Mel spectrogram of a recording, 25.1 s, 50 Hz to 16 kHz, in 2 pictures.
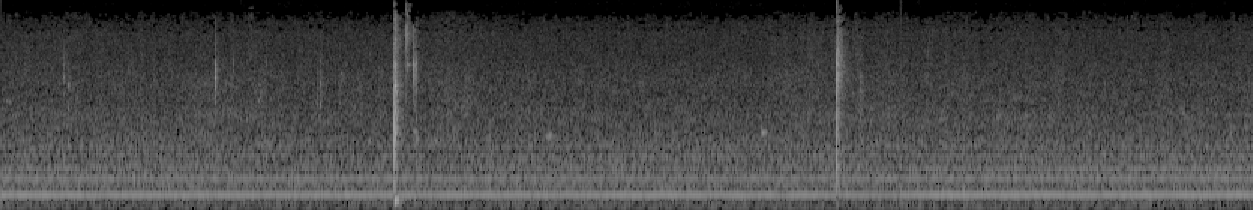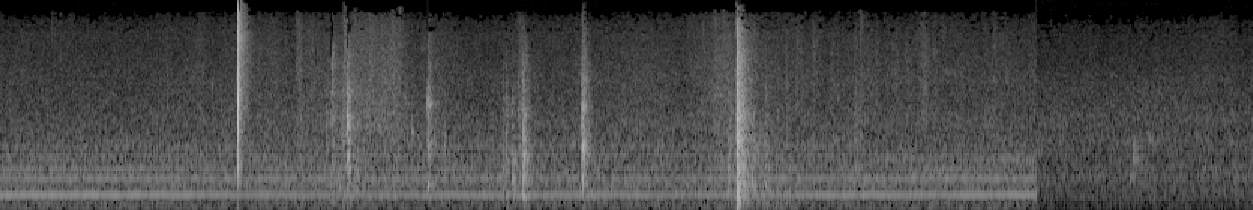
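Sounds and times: machine hum with pitched tone: 0.0 - 23.0.

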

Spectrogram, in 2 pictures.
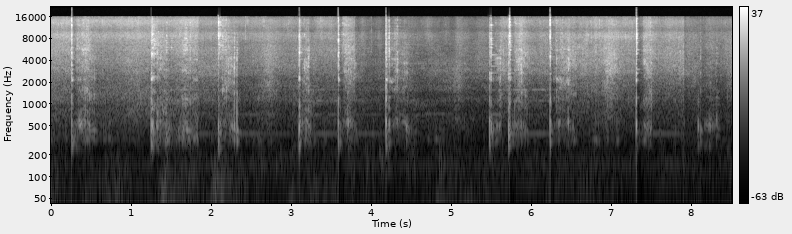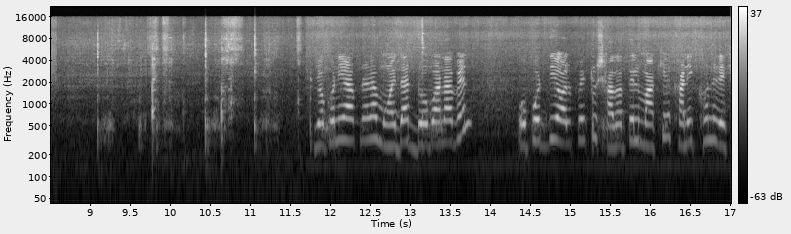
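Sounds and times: meat sizzling in oil: 0.0 - 17.0
spatula clacking and scraping pan: 0.2 - 12.1.

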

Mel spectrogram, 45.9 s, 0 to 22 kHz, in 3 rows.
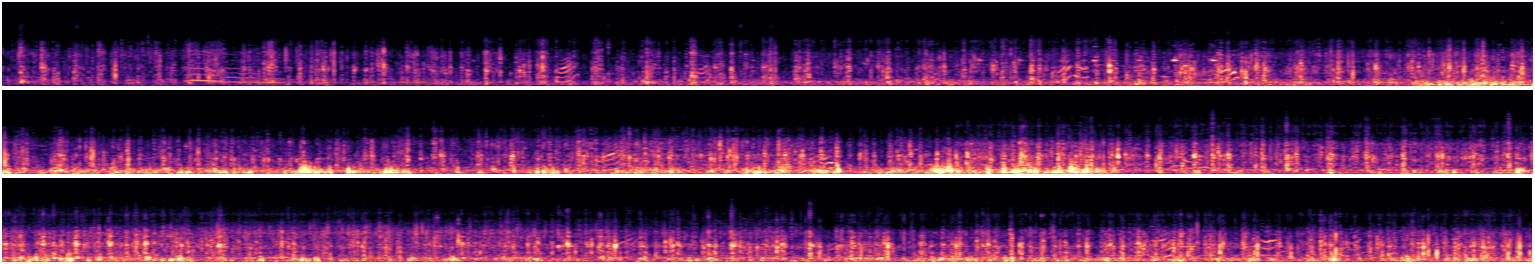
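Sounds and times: carriage wheels rolling over leaves: 0.0 - 45.9
horse hooves clip-clopping: 0.0 - 45.9.

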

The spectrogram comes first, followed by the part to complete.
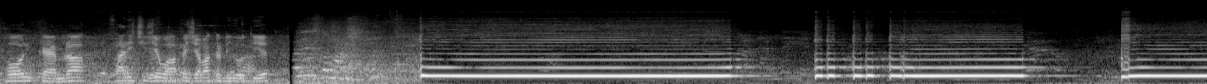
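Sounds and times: conch shell horn blowing: 4.2 - 10.4, 11.2 - 12.0.

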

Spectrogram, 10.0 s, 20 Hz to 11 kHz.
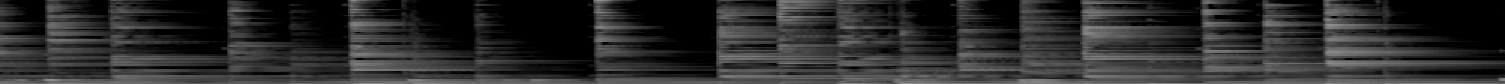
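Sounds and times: plucked guitar notes: 0.0 - 10.0
held low bass: 5.6 - 10.0.

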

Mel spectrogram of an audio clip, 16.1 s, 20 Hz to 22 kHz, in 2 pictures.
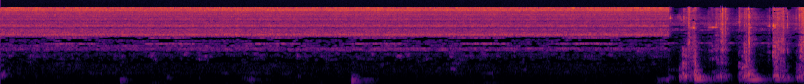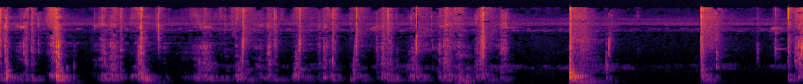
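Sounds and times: machete chopping wood: 13.7 - 14.2, 15.0 - 15.3.

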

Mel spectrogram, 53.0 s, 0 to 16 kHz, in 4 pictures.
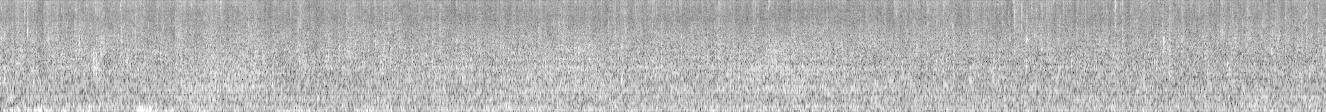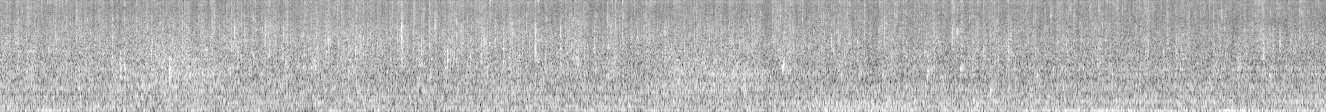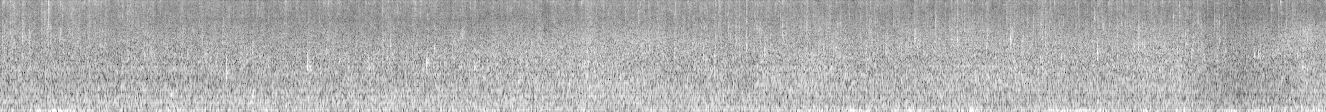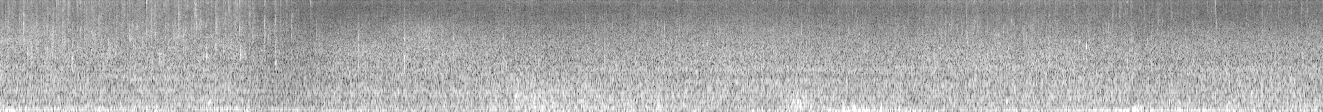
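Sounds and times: heavy rain on pavement: 0.0 - 53.0.

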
